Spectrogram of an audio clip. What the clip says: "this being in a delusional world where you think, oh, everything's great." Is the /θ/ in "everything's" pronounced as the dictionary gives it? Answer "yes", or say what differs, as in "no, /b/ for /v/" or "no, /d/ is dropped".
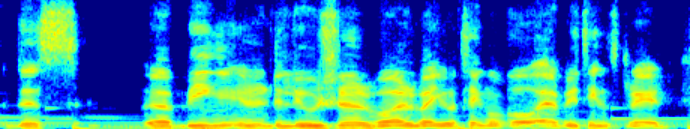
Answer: no, /t/ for /θ/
